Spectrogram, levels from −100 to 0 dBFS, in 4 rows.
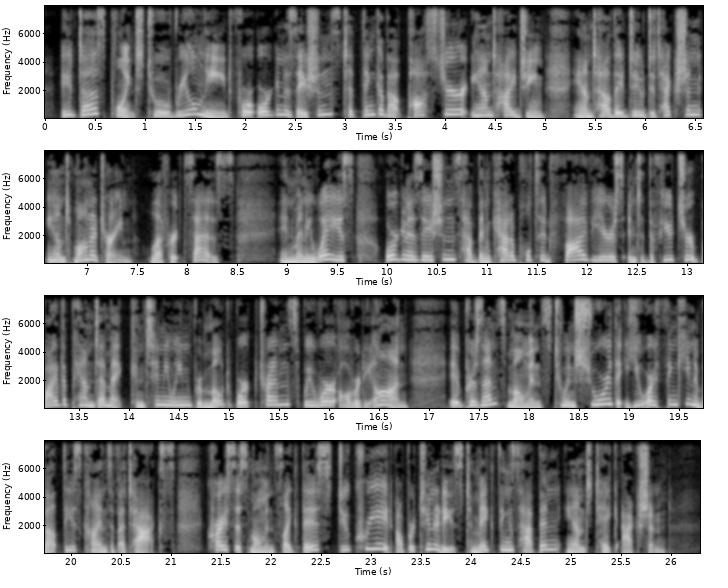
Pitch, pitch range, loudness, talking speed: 260 Hz, 230-300 Hz, -20 LUFS, 170 wpm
